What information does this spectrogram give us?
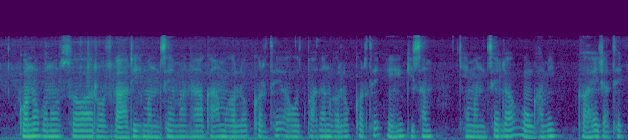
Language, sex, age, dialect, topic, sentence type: Chhattisgarhi, female, 25-30, Central, banking, statement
